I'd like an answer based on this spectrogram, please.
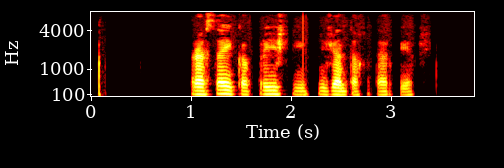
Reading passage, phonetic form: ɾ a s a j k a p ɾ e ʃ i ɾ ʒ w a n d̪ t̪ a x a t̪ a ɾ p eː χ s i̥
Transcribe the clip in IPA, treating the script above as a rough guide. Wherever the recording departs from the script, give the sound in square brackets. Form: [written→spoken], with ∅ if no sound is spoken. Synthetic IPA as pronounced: ɾ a s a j k a p ɾ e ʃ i [ɾ→∅] ʒ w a n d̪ t̪ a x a t̪ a ɾ p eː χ [s→ʃ] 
